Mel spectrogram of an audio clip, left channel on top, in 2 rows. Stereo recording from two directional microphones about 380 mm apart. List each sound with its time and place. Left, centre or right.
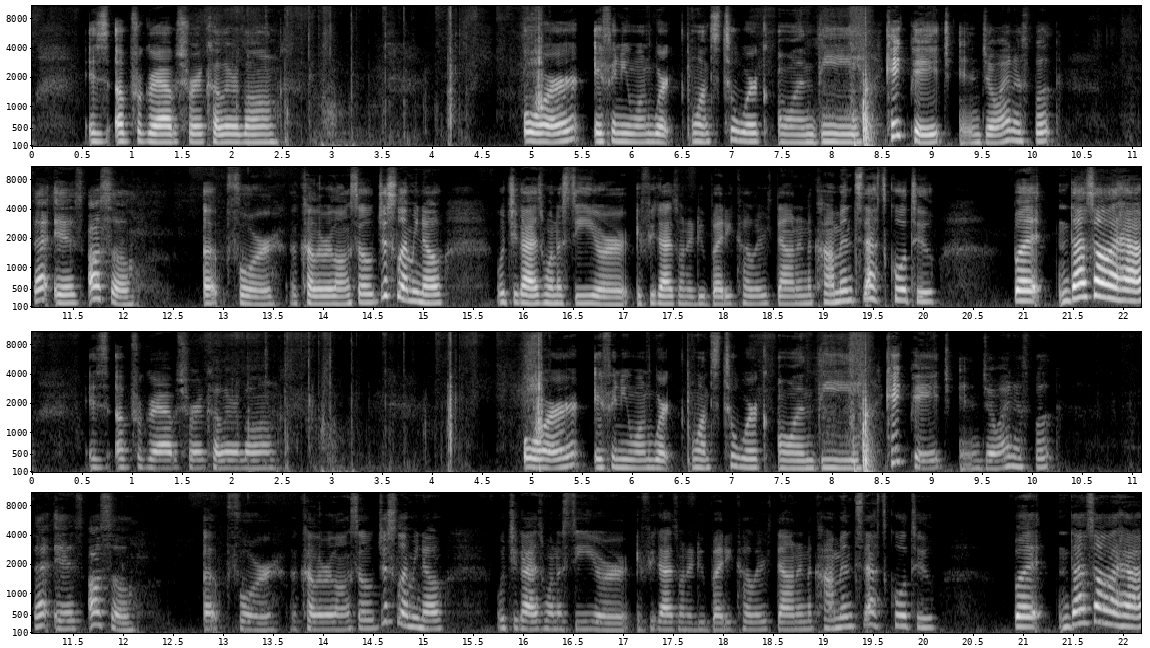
0.1 s speech: centre
5.1 s speech: centre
